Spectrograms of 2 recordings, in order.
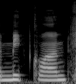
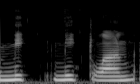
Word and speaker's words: Mictlan: The journey to Mictlan, or Mictlan, I think is how it's pronounced, and how it takes several years for you to get to that land of the dead.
